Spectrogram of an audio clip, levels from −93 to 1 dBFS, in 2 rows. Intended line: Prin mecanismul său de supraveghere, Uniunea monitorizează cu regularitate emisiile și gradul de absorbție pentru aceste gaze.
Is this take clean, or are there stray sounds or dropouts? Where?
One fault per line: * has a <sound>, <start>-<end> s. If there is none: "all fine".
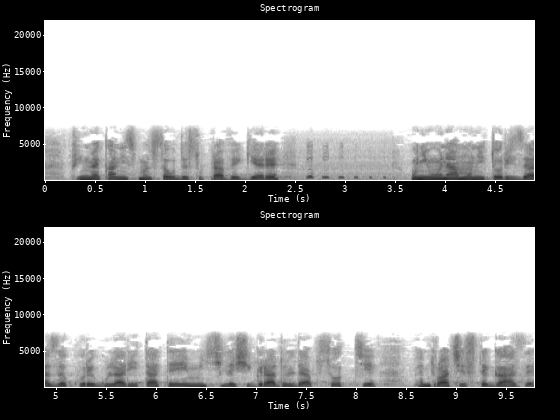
* has a laugh, 2.6-3.4 s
